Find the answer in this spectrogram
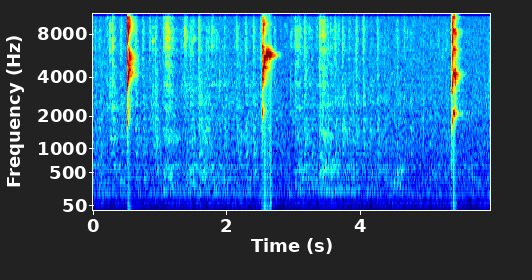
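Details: Three sharp, high chirps from a pet rosy-faced lovebird, spaced about two to three seconds apart, over a soft background of rustling and faint scratchy sounds.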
